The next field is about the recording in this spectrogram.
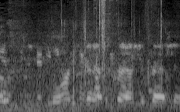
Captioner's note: radio chatter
